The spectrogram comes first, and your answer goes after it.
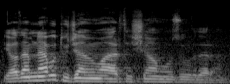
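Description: A man's voice: mid-range voice, expressive, a bit bright, a little hiss or hum, natural voice. An actor playing an opinionated man at a gathering who speaks in an assertive, pointed way. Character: opinionated man at a salon, provocative. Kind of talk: period TV drama acting.

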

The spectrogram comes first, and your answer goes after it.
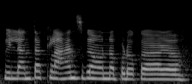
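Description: A woman's voice: high-pitched, clear, resonant tone. A woman giving an opinionated, emphatic recap of a reality show argument. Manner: fast, animated, emphatic, retelling arguments.

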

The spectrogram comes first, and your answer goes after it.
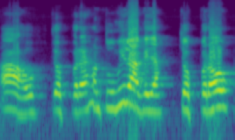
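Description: A woman playing a sharp-tongued visiting mother who scolds and taunts her daughter's in-laws in a family drama. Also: extremely high pitch, fast. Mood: scolding.

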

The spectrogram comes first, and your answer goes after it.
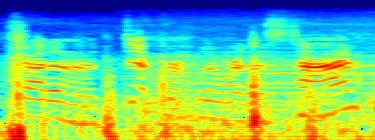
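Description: A man in his thirties talking casually to an action camera while fishing on a riverbank, breaking into excited exclamations over each catch. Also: sits high, brisk. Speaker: fishing vlogger. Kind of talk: casual outdoor vlog commentary. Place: riverbank outdoors. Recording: loud river and outdoor noise.

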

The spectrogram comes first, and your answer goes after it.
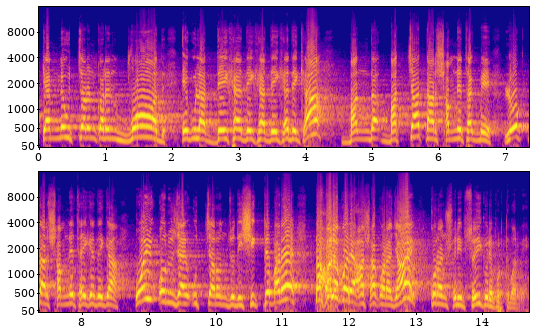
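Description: A very high-voiced male preacher delivers a fiery sermon, throwing rhetorical questions at his listeners and slipping into sing-song chanting. His voice rings through an echoey hall with a long, trailing reverb. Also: moderate pace. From Bangladesh. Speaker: Islamic preacher.

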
